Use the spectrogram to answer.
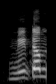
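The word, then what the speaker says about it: Gnetum: नीटम gymnosperm की। Number three पे है बेटा नीट। इसमें जी साइलेंट रहता है नीटम।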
